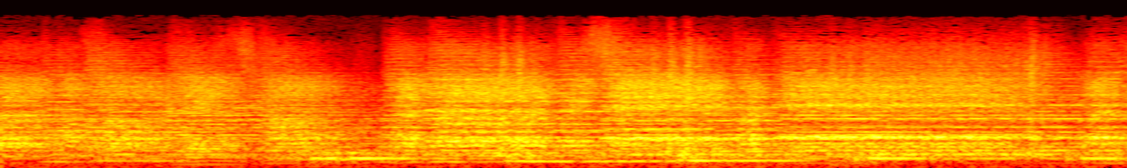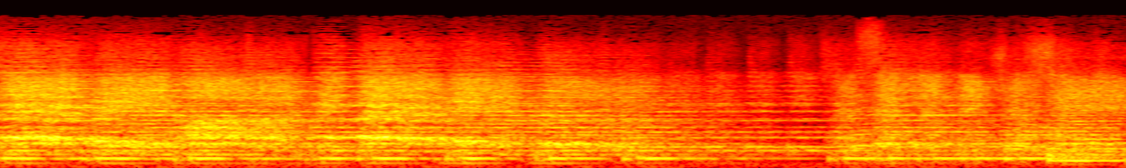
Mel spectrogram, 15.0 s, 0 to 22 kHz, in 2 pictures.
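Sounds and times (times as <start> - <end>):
choir singing held notes: 0.0 - 15.0
low accompaniment: 0.0 - 15.0.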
